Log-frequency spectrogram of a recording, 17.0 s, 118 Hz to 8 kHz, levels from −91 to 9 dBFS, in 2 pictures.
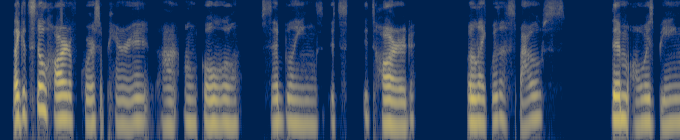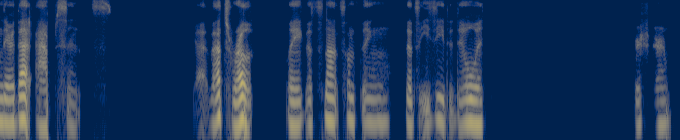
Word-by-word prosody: like, 215 Hz, +4 st, +8 dB
it's 250 Hz, -, -2 dB
still 300 Hz, -1 st, +8 dB
hard, 225 Hz, -2 st, +7 dB
of 215 Hz, -, -6 dB
course, 200 Hz, 0 st, -4 dB
a -, -, -13 dB
parent, 195 Hz, +1 st, -7 dB
or 190 Hz, -, -11 dB
an 185 Hz, -, -13 dB
uncle, 200 Hz, -1 st, -1 dB, 0.3 s
siblings, 200 Hz, 0 st, -5 dB
it's 205 Hz, -, -16 dB, 0.2 s
it's 225 Hz, -1 st, -15 dB
hard- 195 Hz, +1 st, +2 dB, 0.7 s
but, 205 Hz, -1 st, +7 dB
like, 200 Hz, -1 st, +1 dB
with 215 Hz, +1 st, -3 dB
a 225 Hz, -, -7 dB
spouse, 215 Hz, +6 st, -10 dB, 0.6 s
them 220 Hz, -1 st, +9 dB
always 200 Hz, +1 st, -2 dB
being 195 Hz, +1 st, -6 dB
there, 200 Hz, -1 st, -3 dB
that 220 Hz, +1 st, +1 dB
absence 175 Hz, 0 st, -15 dB, 1.1 s
ah, -, -, -21 dB
that's 205 Hz, 0 st, -5 dB
rough, 190 Hz, 0 st, +2 dB, 0.4 s
like, 185 Hz, 0 st, -7 dB
it's 190 Hz, +4 st, -18 dB
not 210 Hz, -2 st, -5 dB
something 205 Hz, -1 st, -14 dB, 0.2 s
that's 190 Hz, -1 st, -11 dB
easy 215 Hz, -1 st, -12 dB
to -, -, -24 dB
deal 195 Hz, +1 st, -5 dB
with. 190 Hz, -1 st, -4 dB, 1.9 s
For 185 Hz, -, -16 dB, 0.2 s
sure. 190 Hz, +2 st, -15 dB
200 Hz, 140 wpm, -24 LUFS, 190-215 Hz, 1.9 s, them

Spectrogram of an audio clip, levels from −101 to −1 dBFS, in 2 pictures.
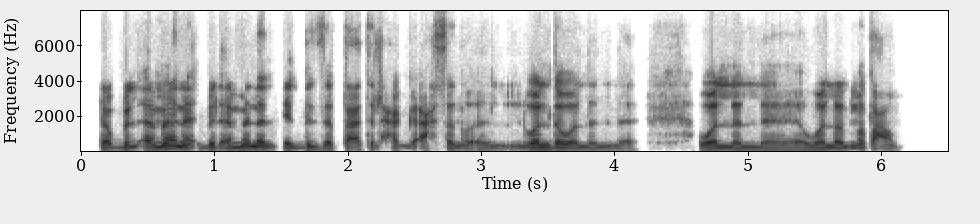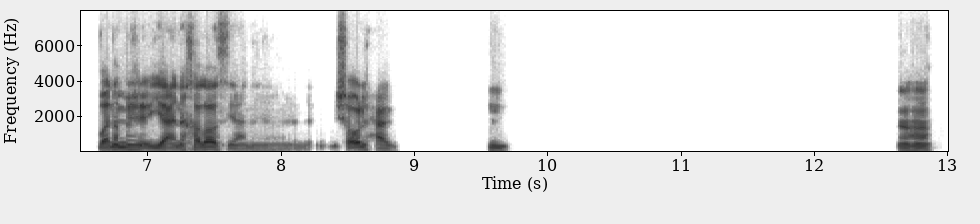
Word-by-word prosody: طب 115 Hz, 0 st, +1 dB
بالأمانة 130 Hz, +3 st, +3 dB
بالأمانة، 120 Hz, +6 st, +2 dB
ال 125 Hz, -, -5 dB
البيتزا 130 Hz, +5 st, 0 dB
بتاعة 125 Hz, 0 st, +1 dB
الحاجة -, -, -2 dB
أحسن -, -, -1 dB
والوالدة، 115 Hz, 0 st, 0 dB
والَّا 100 Hz, -2 st, -1 dB
ال 95 Hz, -, -9 dB, 0.5 s
والَّا 100 Hz, -1 st, +4 dB
ال 90 Hz, -1 st, -4 dB
والَّا 105 Hz, +2 st, +1 dB
المطعم، 100 Hz, -4 st, -2 dB, 0.5 s
وأنا 125 Hz, +3 st, +3 dB
م 125 Hz, -, +1 dB
يعني 115 Hz, -1 st, +3 dB
خلاص 135 Hz, -1 st, +2 dB
يعني 90 Hz, 0 st, -10 dB, 0.4 s
مش 315 Hz, -, 0 dB
هاقول -, -, +3 dB
حاجة، -, -, -2 dB, 0.7 s
إمم. -, -, -4 dB, 3.0 s
اها. -, -, +1 dB
110 Hz, 115 wpm, -22 LUFS, 100-125 Hz, 3.0 s, والَّا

